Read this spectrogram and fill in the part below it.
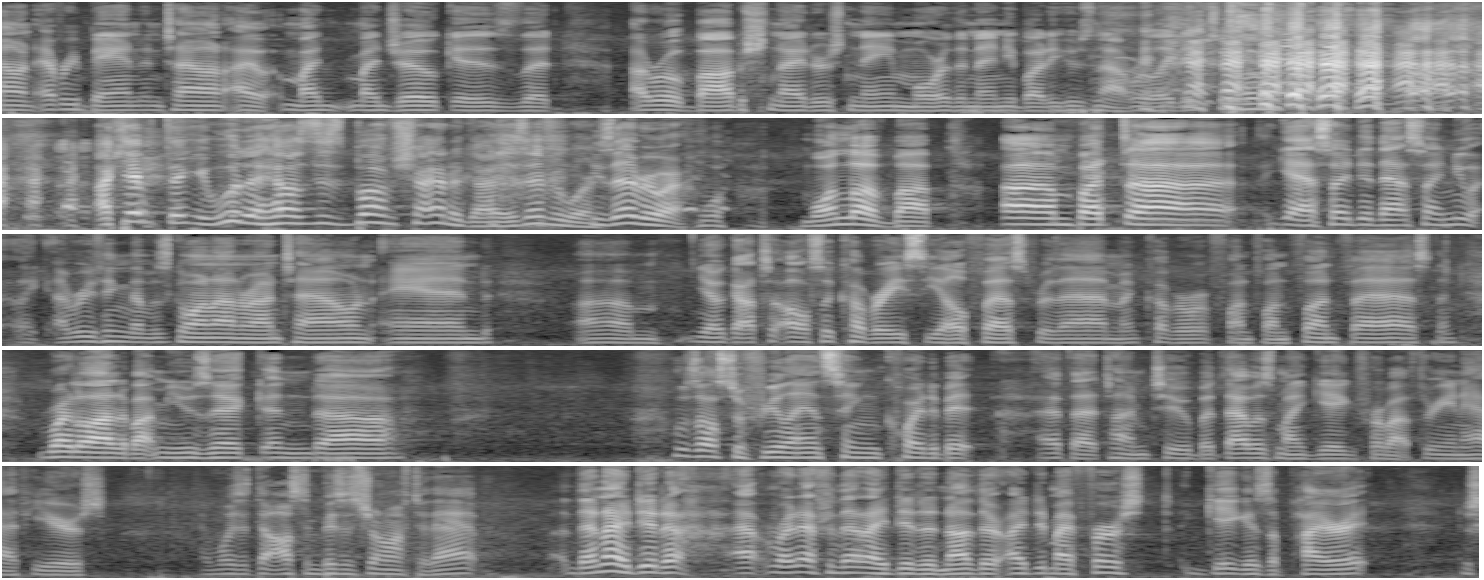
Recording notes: Live from The Side Bar. Live from The Side Bar.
